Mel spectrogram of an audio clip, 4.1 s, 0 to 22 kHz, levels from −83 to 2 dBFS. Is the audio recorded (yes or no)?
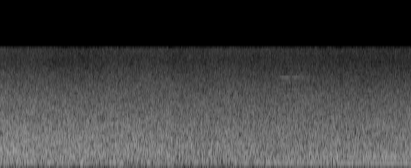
yes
